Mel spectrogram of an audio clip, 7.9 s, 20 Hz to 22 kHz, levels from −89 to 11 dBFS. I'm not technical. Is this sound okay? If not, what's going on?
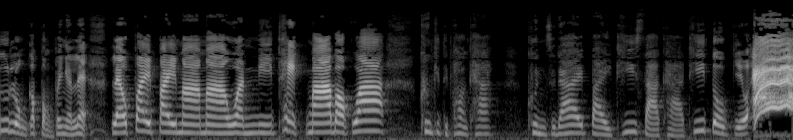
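Yes, no technical faults can be heard anywhere in this speech recording.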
